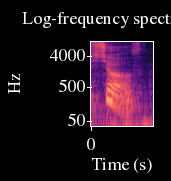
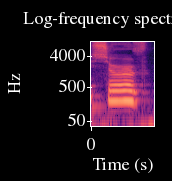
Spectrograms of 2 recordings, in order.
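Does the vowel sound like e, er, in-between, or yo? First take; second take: yo; er. First: The vowel is a soft yo-like sound. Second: The vowel is e followed by a clear r. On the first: "І не м'який знак О, не serve" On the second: "не Ер, не Serve"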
